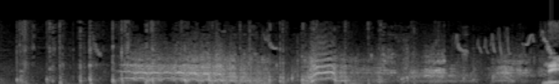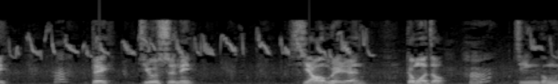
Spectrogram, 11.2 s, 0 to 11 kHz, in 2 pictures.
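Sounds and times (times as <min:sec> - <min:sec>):
horse hooves clip-clopping as a knight rides past outside a palace: 0:00.0 - 0:08.4
horse whinnying as a knight rides it past outside a palace: 0:01.1 - 0:05.7
speech: 0:05.4 - 0:07.6, 0:08.6 - 0:11.1.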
